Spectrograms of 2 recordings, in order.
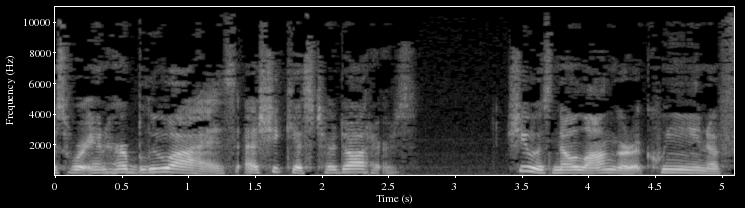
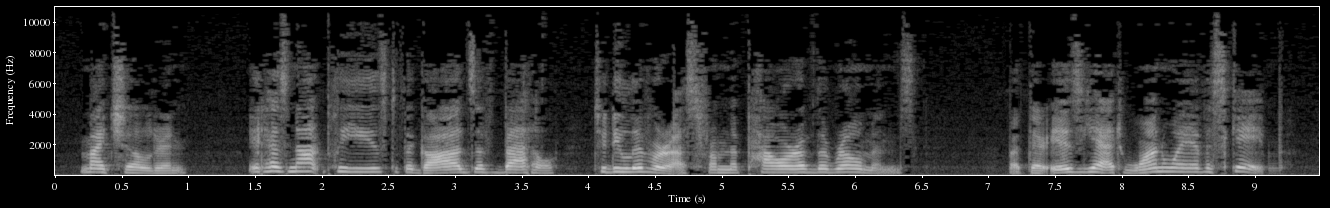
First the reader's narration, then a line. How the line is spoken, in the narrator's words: she said sadly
